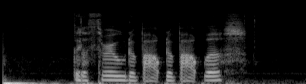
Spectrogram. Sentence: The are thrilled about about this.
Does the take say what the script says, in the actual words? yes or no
yes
